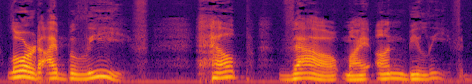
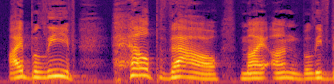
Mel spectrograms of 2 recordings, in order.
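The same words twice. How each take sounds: First: Slow, tearful plea to Christ; tearful cry. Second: Louder, preached cry of faith. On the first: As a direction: stretch it out like a broken father. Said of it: "he cried out in tears". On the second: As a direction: call it out as the cry of every struggling believer. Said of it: "This is the cry of the faithful". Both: Acted.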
